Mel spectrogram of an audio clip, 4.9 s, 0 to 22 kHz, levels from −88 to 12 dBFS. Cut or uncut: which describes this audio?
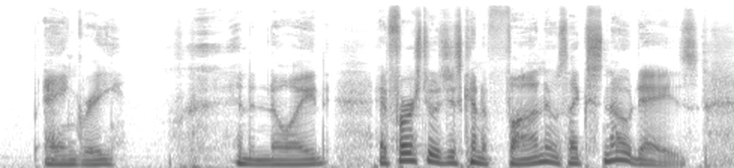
uncut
